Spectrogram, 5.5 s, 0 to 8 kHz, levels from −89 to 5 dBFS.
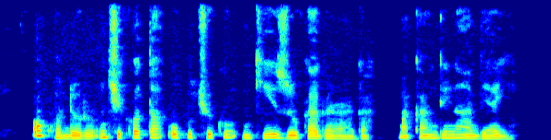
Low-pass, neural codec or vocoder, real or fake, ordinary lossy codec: none; none; real; none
